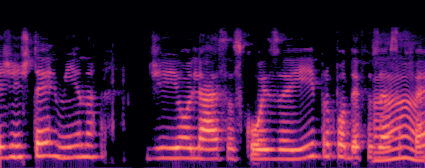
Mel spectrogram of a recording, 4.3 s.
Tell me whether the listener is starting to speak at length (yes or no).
yes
